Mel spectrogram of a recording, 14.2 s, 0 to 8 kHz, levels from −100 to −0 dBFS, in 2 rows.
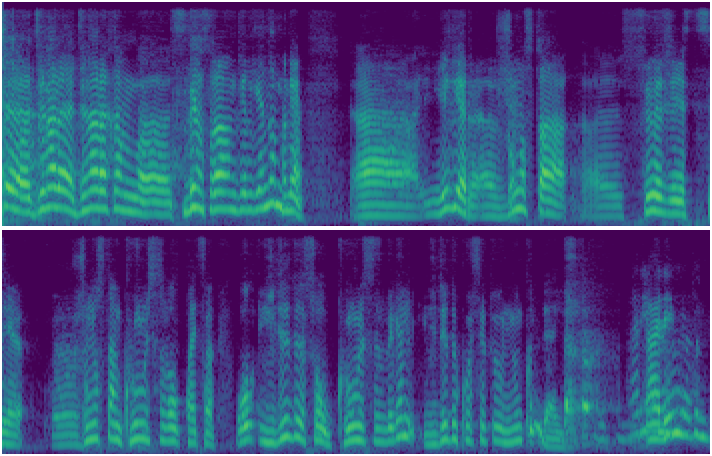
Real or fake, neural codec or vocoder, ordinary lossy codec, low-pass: fake; codec, 32 kHz, 1.9 kbps, SNAC; none; 7.2 kHz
